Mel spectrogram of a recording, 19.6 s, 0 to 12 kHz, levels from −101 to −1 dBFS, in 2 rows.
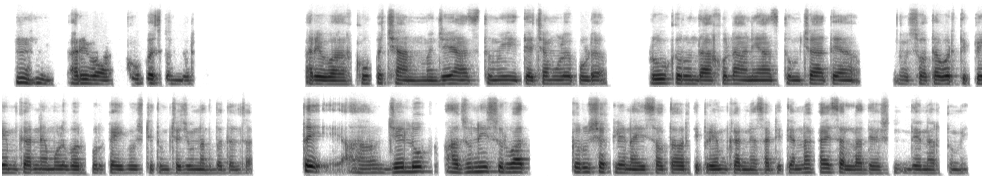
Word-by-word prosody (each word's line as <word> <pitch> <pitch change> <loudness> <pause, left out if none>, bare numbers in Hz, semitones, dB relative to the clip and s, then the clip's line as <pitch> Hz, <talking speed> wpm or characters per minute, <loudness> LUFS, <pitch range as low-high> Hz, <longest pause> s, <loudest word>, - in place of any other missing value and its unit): हं, 190 - +3
हं. 155 -6 -4 0.2
अरे 160 +1 +4
वाह! 145 -3 +3 0.2
खूपच 165 0 +2
सुंदर. 140 -1 -6 1.1
अरे 145 0 +5
वाह! 135 -1 +4
खूपच 155 +2 -2
छान 145 -3 0
म्हणजे 135 +3 +2
आज 145 -1 -2
तुम्ही 145 0 -1
त्याच्यामुळं 145 +1 +1
पुढं 145 0 0 0.4
प्रूव्ह 165 +1 +5
करून 150 -2 +2
दाखवलं 145 +1 0
आणि 140 -1 +1
आज 140 0 -2
तुमच्या 145 +1 +1
त्या 145 -1 +2 0.6
अ, 140 - -5
स्वतःवरती 145 +1 +1
प्रेम 150 -1 +2
करण्यामुळे 145 -1 0
भरपूर 140 +1 -2
काही 140 -1 +2
गोष्टी 140 0 -5
तुमच्या 135 0 -3
जीवनात 135 -1 -2
बदल 135 -1 -7
झा - - -9 0.6
ते 410 - +12 0.3
अ, 160 - -11 0.4
जे 175 +1 +5
लोक 190 0 +5 0.2
अजूनही 175 +4 +2
सुरुवात 170 -2 +5 0.5
करू 170 -1 +2
शकले 165 -3 +1
नाही 135 -1 +2
स्वतःवरती 140 0 -2
प्रेम 140 0 +3
करण्यासाठी, 135 0 -2
त्यांना 150 +2 -1
काय 160 -1 +2
सल्ला 135 -3 +1
देश 135 -1 -4 0.2
देणार 135 -1 -2
तुम्ही? 270 0 -7
145 Hz, 155 wpm, -22 LUFS, 140-155 Hz, 1.1 s, ते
